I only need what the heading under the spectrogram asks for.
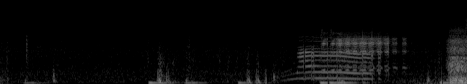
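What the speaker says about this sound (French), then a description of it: "Ah, le mouton, il rentre pas." Blocky sheep in the game Minecraft bleat in a clear, wavering call lasting about a second, preceded by soft game clicks and thuds and followed by a sharp knock.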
